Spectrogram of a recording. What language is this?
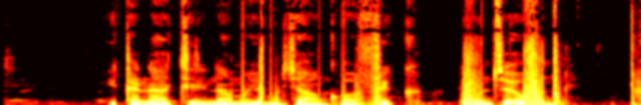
Kinyarwanda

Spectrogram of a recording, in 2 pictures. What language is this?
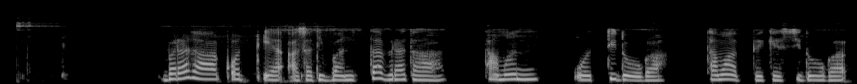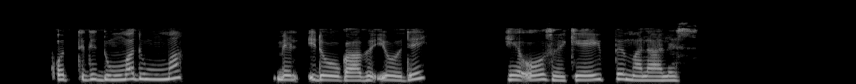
Wolaytta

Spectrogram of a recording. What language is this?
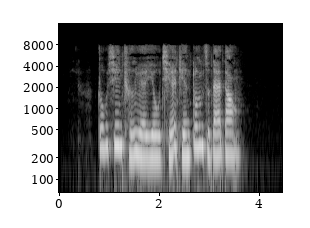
Chinese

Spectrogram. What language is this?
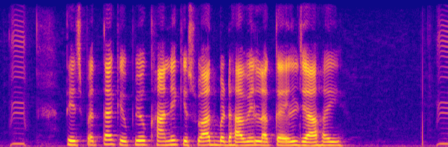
Magahi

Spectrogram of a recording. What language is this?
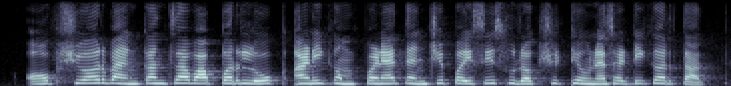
Marathi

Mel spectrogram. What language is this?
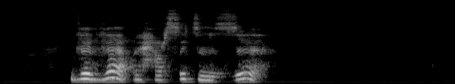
Kabyle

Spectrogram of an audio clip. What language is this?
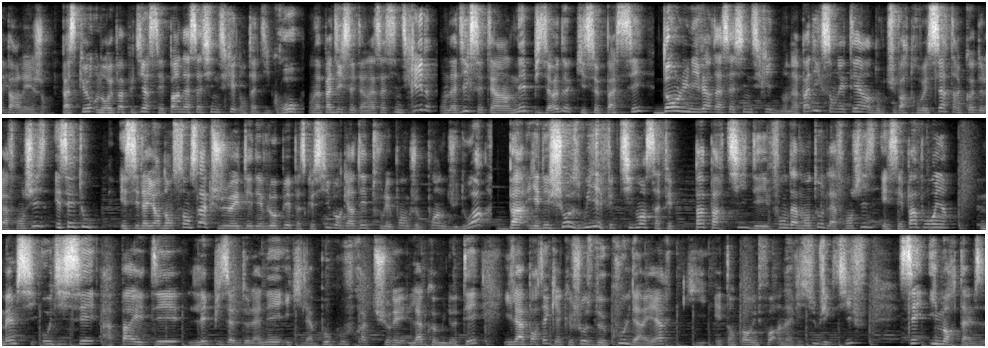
French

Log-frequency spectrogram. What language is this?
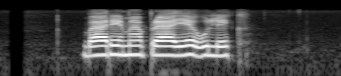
Nepali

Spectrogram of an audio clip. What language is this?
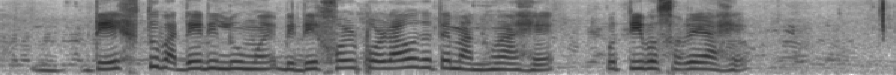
Assamese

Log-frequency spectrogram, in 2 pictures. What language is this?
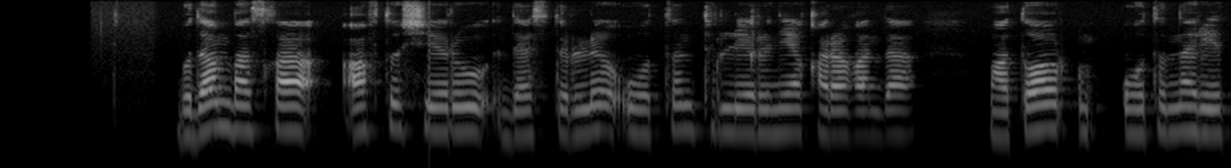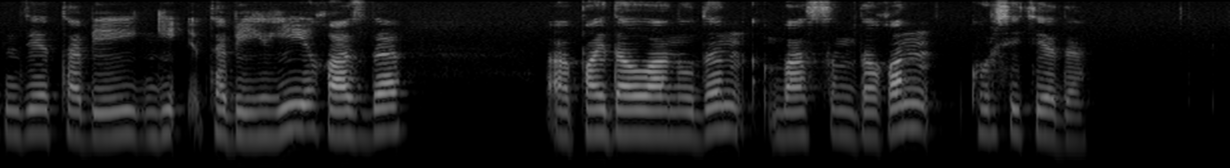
Kazakh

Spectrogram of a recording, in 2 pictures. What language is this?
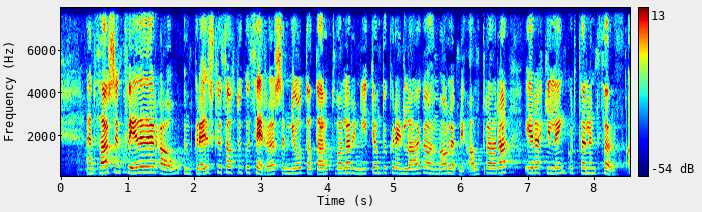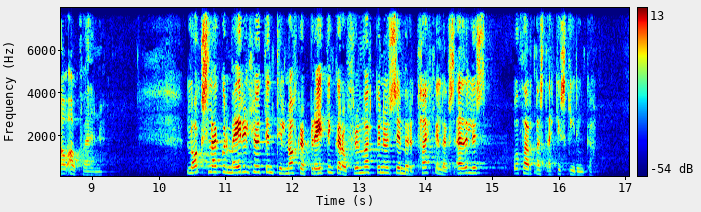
Icelandic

